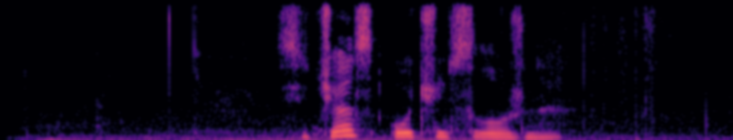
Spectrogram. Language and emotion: Russian, sad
